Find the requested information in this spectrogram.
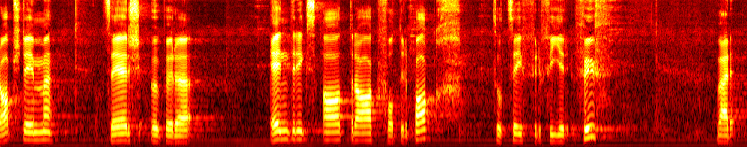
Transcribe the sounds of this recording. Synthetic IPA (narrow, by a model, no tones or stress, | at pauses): ɑpʃtɪmːə | t͡sɛːɾʃtʏb̥əɾə | ɛnd̪əɾɪksɑːt̪ɾɑːkfɔd̪̥əɾb̥ɑkχ | t͡sʊt͡sɪfəɾfiːəɾfyf | ʋæːɾ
